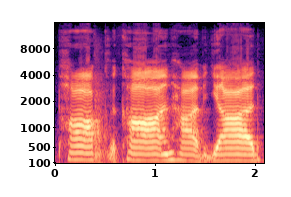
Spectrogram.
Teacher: where we live near Boston, they'll drop the R's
